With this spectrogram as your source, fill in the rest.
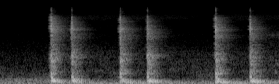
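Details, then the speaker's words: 2005 Arctic Cat 400 4x4 FIS ATV, new starter relay/solenoid bench-tested after old rusty one failed to click: crisp clean clicks in pairs about once a second in a quiet room; relay switching normally, good. "See? Hear it click. We'll reverse it. And again, you can hear it click. So, we got us a good relay."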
